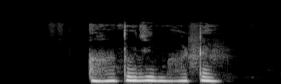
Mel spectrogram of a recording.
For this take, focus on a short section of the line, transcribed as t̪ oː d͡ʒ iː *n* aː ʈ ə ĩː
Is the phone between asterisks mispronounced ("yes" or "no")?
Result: yes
